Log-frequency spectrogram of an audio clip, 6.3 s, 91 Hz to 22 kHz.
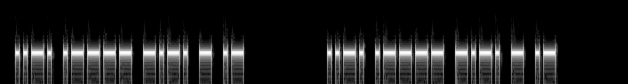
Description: Morse code, heard as a keyed tone, about 30 wpm, 700 Hz. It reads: F1CTA F1CTA
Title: DXCC-100 Call Signs - 5 Characters - Repeated 2x - 30wpm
